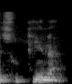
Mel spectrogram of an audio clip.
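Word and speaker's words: subpoena: attended your judges but in the legal pronunciation we say subpena you have been subp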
